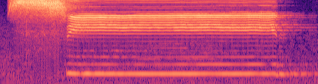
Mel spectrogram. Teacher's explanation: سین بھی سیٹی اور سختی سے پڑھا جانے والا حرف ہے۔ سین کو بھی ہم سیٹی اور سختی سے ادا کریں گے اور 5 الف کے برابر پڑھیں گے، ٹھیک ہے۔ · سین کو اسٹارٹنگ میں سیٹی کے ساتھ اور پھر پورا 5 الف کی مقدار پڑھا، سین، ٹھیک ہے۔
